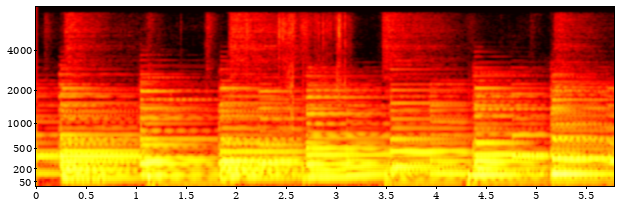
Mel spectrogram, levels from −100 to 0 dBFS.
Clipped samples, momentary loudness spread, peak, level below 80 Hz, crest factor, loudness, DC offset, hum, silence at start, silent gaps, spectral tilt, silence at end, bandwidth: under 0.1%; 5 LU; -4 dBFS; -34 dBFS; 14 dB; -19 LUFS; under 0.1%; none; 0 s; none; -9 dB/octave; 0 s; 7.6 kHz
